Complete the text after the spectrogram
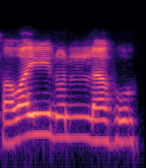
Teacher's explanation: Ini ada tasdid tapi tidak boleh didengungkan.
